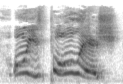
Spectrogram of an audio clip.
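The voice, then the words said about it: Strong Minnesotan accent. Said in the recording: “I said that in like a really Minnesotan accent.”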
